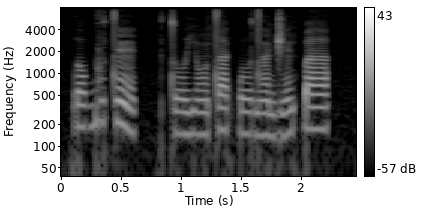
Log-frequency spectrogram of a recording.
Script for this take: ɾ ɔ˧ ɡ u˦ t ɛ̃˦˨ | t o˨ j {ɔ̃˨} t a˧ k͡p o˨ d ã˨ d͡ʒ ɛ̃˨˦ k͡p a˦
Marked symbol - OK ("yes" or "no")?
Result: yes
